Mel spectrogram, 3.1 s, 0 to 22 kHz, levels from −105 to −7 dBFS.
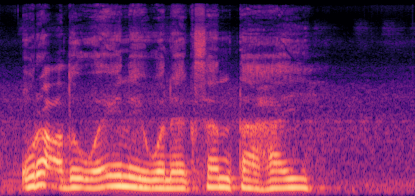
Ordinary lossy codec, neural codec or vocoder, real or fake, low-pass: none; none; real; 19.8 kHz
